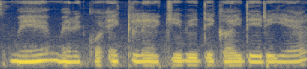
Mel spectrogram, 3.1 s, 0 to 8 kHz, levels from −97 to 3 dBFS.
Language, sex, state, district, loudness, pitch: Hindi, female, Tripura, West Tripura, -11 LUFS, 220 Hz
